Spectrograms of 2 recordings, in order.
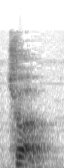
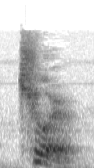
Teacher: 폐쇄음의 특징인 공기가 강하게 막혔다가 마찰음의 특징인 아주 센 공기가 나오는 그 특징을 두 가지 다 갖고 있어요. 그래서 앞에 라고 하는 소리가 강하게 나오고요.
